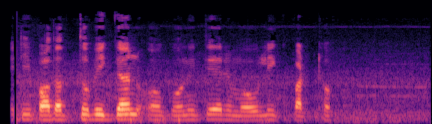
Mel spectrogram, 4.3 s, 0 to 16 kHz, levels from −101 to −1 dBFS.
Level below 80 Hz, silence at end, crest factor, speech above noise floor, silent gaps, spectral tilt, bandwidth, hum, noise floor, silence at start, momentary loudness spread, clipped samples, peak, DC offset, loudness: -64 dBFS; 1 s; 20 dB; 27 dB; none; -6.5 dB/octave; 10 kHz; none; -50 dBFS; 0.15 s; 16 LU; under 0.1%; -4 dBFS; under 0.1%; -23 LUFS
